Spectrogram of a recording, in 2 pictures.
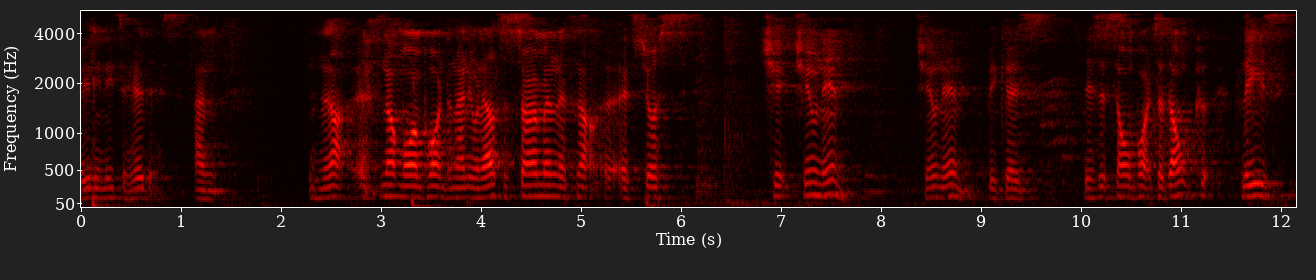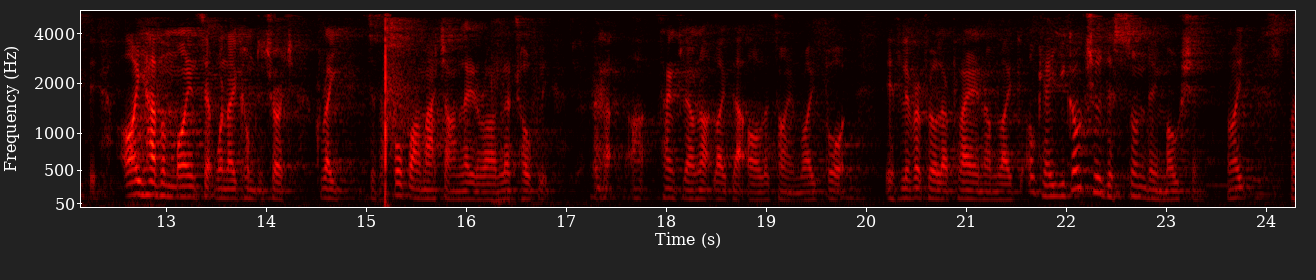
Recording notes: Recorded live in Liberty Church on 27 August 2023.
